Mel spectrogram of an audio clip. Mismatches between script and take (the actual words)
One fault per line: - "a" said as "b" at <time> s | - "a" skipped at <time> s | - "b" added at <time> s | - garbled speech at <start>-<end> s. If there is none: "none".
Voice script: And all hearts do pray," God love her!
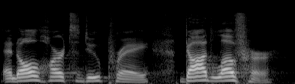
none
